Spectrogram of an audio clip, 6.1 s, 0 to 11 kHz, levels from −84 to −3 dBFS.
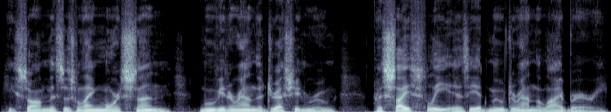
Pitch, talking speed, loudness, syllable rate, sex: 90 Hz, 175 wpm, -19 LUFS, 5.6 syllables/s, male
